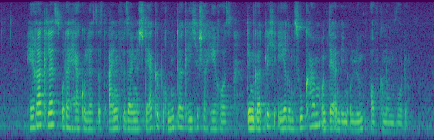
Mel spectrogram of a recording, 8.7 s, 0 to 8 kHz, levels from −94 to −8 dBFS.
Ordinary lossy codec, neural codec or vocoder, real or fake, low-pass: none; none; real; none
